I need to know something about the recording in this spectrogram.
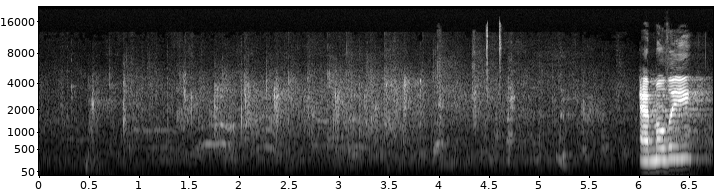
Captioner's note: audience cheers and applauds faintly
